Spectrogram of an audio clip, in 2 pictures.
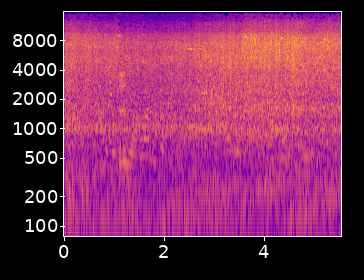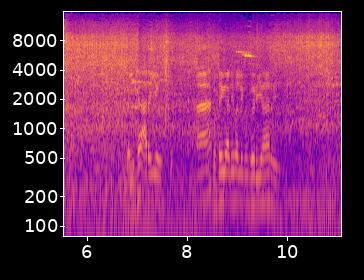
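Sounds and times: traffic rumble and hiss: 0:00.0 - 0:11.0.

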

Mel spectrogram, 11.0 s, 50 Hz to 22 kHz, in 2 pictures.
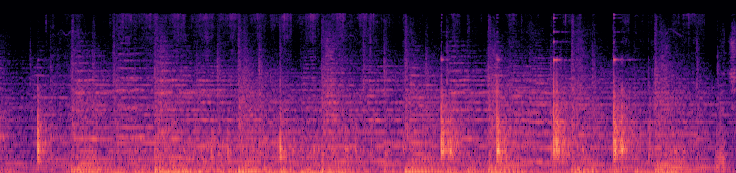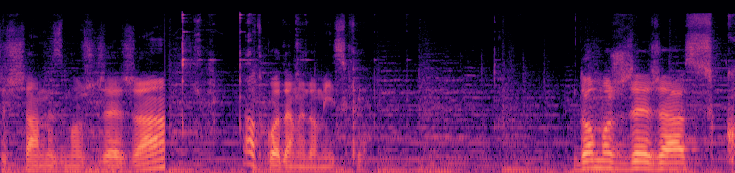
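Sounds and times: background music: 0:00.0 - 0:11.0
stone pestle grinding in mortar: 0:00.3 - 0:05.3, 0:06.8 - 0:08.6.

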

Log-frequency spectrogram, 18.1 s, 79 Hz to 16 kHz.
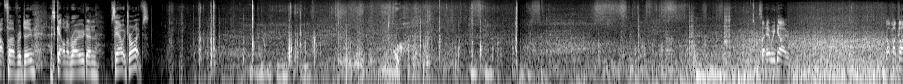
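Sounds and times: tyres on gravel: 0:03.2 - 0:15.7.

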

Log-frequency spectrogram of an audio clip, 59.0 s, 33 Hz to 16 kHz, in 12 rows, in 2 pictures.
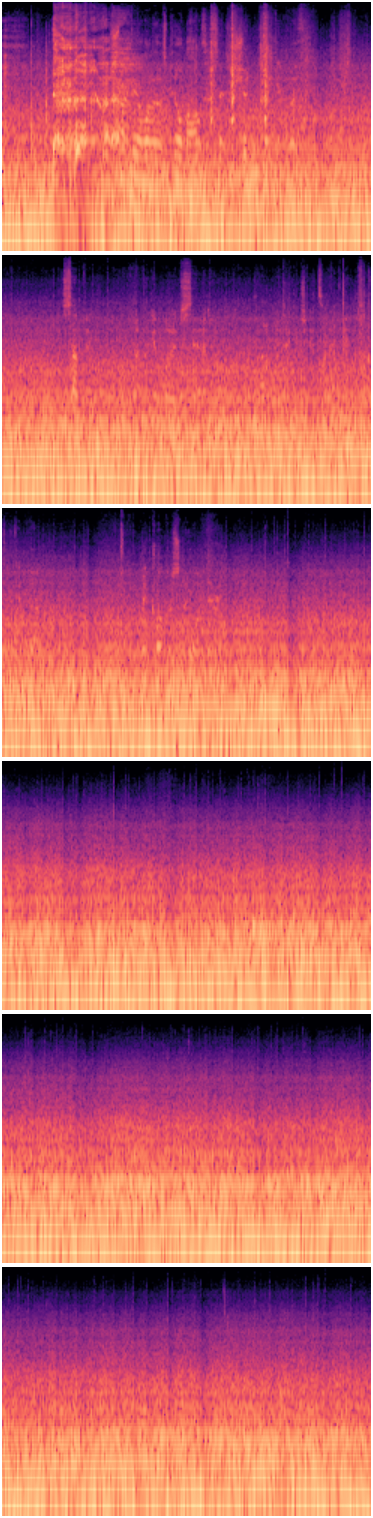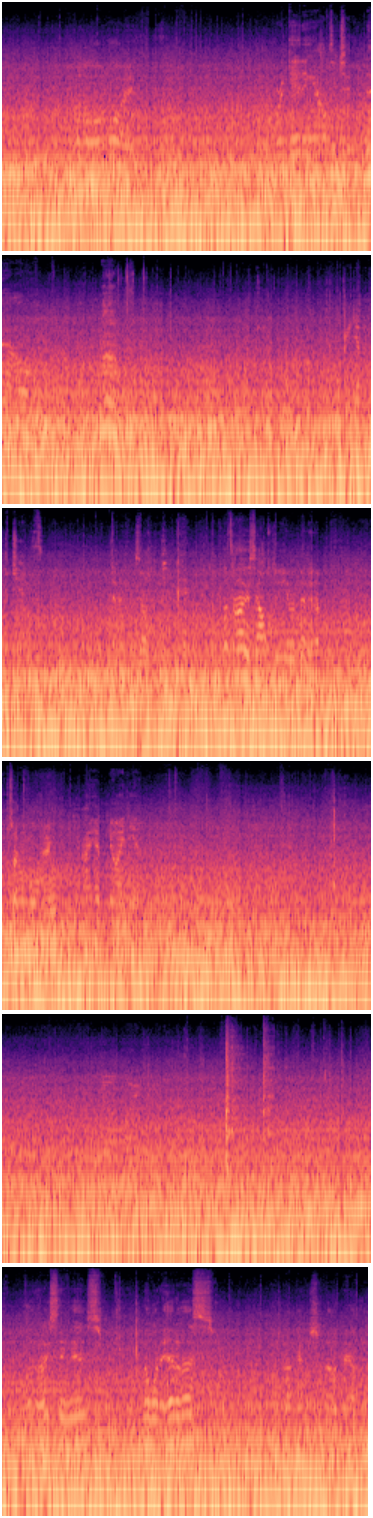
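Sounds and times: car road and engine noise: 0:00.0 - 0:59.0.

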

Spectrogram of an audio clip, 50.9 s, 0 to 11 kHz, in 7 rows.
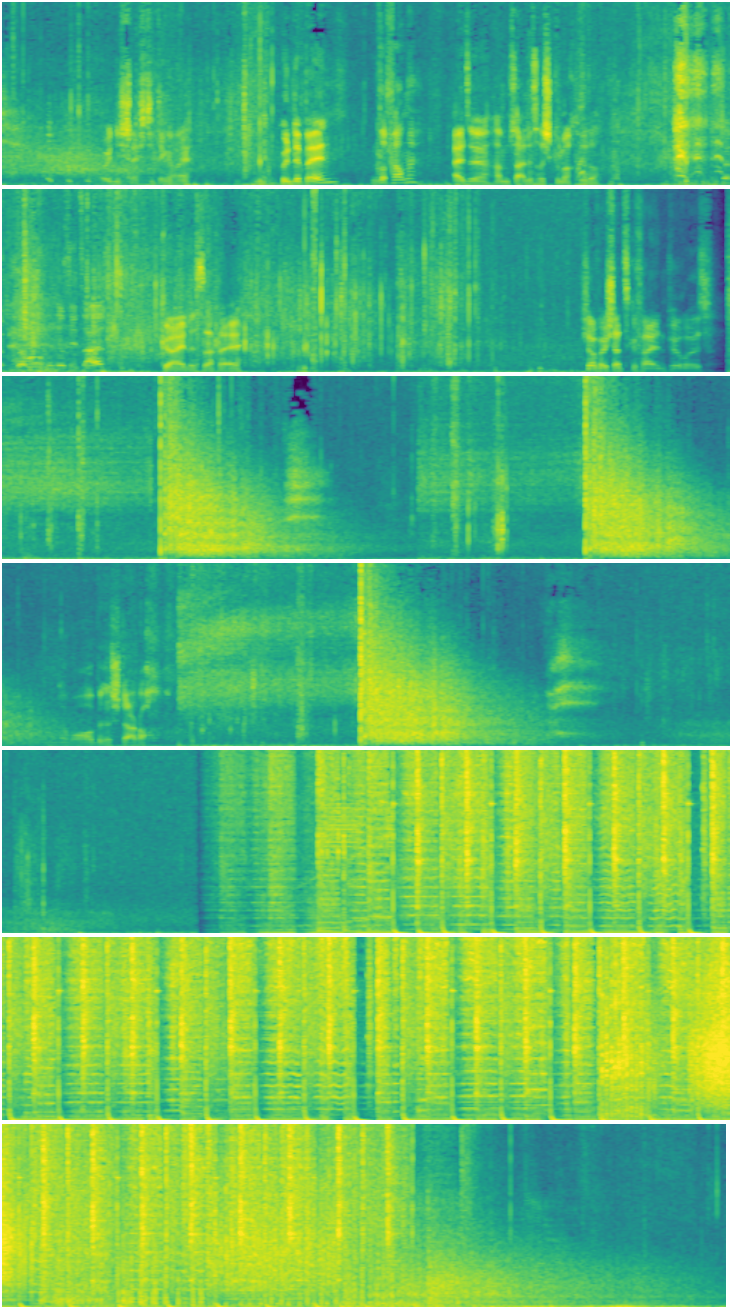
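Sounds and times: firecracker bang with echo: 0:16.1 - 0:18.2, 0:20.4 - 0:22.2, 0:25.4 - 0:27.4, 0:42.4 - 0:48.8
low rumble: 0:42.4 - 0:50.9.

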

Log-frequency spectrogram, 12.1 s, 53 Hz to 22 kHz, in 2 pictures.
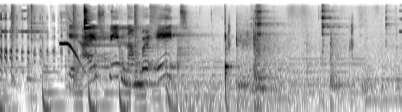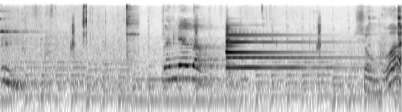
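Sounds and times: light background music: 0:00.0 - 0:12.0
metal spoons clinking on bowls: 0:04.8 - 0:06.4, 0:11.0 - 0:12.0.

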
